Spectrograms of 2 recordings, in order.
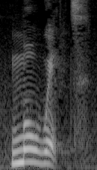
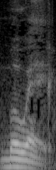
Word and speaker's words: Moët: that's it and yes you do pronunciate the tea more wet from dutch heritage so that tea is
